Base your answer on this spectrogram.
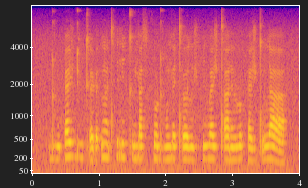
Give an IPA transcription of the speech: ɖʱuʔæʒ ɖʱikʼɛɽɛʔ lœ̃tʰri kʼɨjasθo ɖʱõjɛtʼœlɨʒ hiβæʒtʼaɾɛ̃y̯ ɭohæʒtʼu la

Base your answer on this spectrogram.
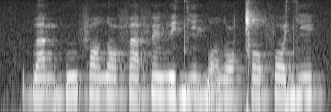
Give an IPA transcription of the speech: bamʔu fiðˤɯfa fɛ̃vedʲẽnʲa̰ ðˤoǀɔfɔdʲẽ

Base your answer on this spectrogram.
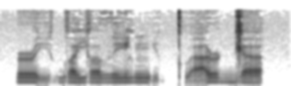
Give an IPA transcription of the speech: ɹḭɡʷɐjɤ ðilʲŋḭ kʷʼa̰ɹ ɡʲɐ

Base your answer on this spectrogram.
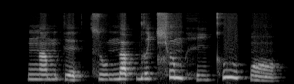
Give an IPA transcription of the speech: ŋã˧mke˨ʔ t͡su˧n̪a˦p̚ɡə˦ t͡ɕʰə˥˧m hi˨˩ kʰu˥˧ pɔ̃˨˩

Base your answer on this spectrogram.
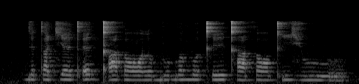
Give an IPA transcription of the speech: ɡɛtat͡ɕɛːtʼɛɡ kʼɑθɔːlobu ɡʷaŋʷɜkʰɪː kʰɑθɔːkʼi ʑuː

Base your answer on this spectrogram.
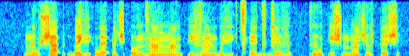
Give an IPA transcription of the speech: mewʃa ʔɨɡ͡bɛvʲɨʔ wɛʔẽʃʔo nzã ŋ͡mãvpʲevlɛ̃ mbovʲeʔt͡sʼe ɡɨɡev | kɨwpʲeʃ mbãʃɨvpeʃ

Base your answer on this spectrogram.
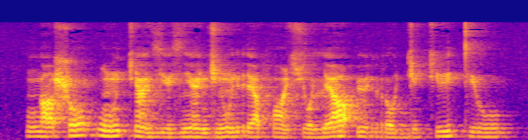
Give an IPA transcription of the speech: ŋɑʂo pwũ cæ̃zʲøzʲæ̃ d͡ʑũrʲɑfɑ̃ɕo lʲɑ ʔyroɟeci tʲu

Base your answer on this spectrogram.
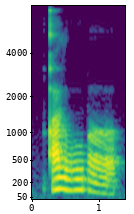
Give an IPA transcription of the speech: qʼɯ luːpɤː

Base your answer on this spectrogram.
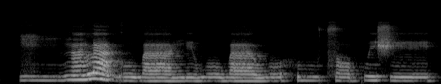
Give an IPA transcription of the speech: ɣiː˨ŋã˦ la˦˨ ɡo˨waː˨ŋe˨ wo˨waː˨wo˨ huː˨t͡sɔ˨ kʷe˦ʃeː˦

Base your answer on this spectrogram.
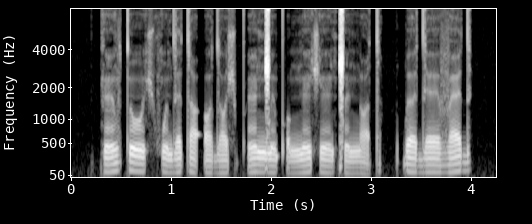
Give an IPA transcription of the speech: kæ̃vtɔ̃ːʃ fɔ̃dɜtɑ ʔɒdɒːʃ pʼæ̃ŋ͡ǁɛ̃pʼɔ ŋɛ̃ ʃɛ̃ːǁæ̃ŋɑt | ɓɜ dɛːvæd

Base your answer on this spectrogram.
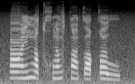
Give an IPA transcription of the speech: ʕẽŋatˤ χʷẽvtˤẽkɒ qu

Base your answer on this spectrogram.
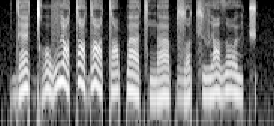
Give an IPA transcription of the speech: dæ˩˧˩ɡ͡ǀɔ˩˧˩ ve˥˩tˤa˥˩dˤæ˥˩ tˤʉ˧˥˧paː˥˩t͡sŋaː˩˧˩p zˤʉ˩˧˩t͡sve˧˥˧ ðˤʉː˥˩t͡ʃ

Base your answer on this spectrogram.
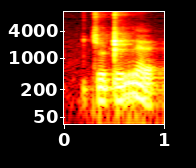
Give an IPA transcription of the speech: cɵʈəræ

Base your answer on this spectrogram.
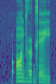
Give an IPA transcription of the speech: ʔɔ̃dʱə˞ɡʔej

